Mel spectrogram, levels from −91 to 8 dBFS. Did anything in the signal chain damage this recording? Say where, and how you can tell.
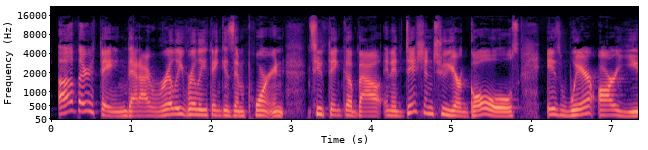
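Yes. Gain pumping runs through the whole speech clip: the level ducks by around 15 dB under every loud syllable. The likely cause is input gain set far too high, with a fast limiter in the processing stage clamping each peak and squashing dynamics.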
